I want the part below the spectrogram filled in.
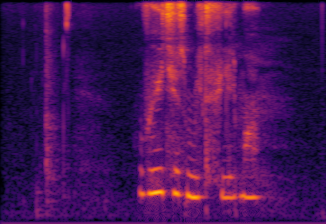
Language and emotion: Russian, sad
